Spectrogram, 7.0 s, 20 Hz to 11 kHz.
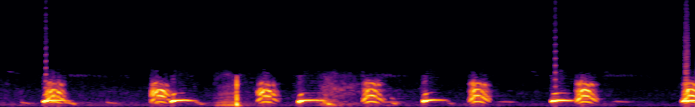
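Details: Greater painted-snipe, male and female, 2021: bright nasal call notes repeated irregularly over seven seconds, with a loud click and a brief rattling burst near the middle and soft short notes between.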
